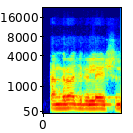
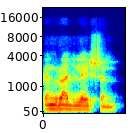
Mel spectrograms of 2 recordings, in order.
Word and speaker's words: congratulations: convey good news uh i say tangaraja relation instead congratulations will you follow tangaraja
